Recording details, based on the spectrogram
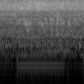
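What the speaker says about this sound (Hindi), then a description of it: "अब मैं इसमें डाल दूंगी कड़ी, मतलब कि जो छाछ में बेसन तैयार किया हुआ ना वो डाल दूंगी इसके बीच में" Buttermilk mixed with gram flour is poured into a hot kadhi tempering in a home kitchen, a steady, close, continuous pouring and gushing with a faint tone running underneath.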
